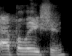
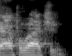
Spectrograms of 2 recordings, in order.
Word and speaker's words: Appalachian: Appalachian Mountains, right? It's Uh, not. It's not the Appalachian. It's the Appalachian.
